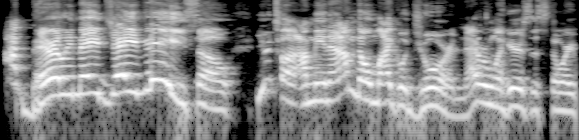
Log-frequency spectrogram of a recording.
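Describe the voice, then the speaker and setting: An animated man speaks in a raised, projected voice. His pitch is high and swings very widely. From US, moved around (Alabama, Nebraska, Illinois, Pennsylvania). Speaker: motivational speaker. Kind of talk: interview. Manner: loud.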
